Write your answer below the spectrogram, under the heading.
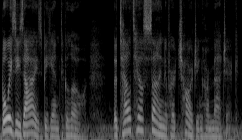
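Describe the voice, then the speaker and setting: A woman's voice: low-pitched, lively intonation, unhurried. A woman playing a battle-hardened, determined vampire conqueror who narrates and argues bluntly in an audio drama. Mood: intense narrating. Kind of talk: audio drama acting and first-person narration. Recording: clear background noise, ambience.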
